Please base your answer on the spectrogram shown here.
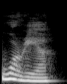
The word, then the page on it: warrior: British English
